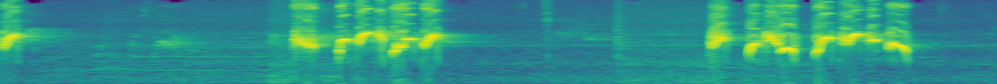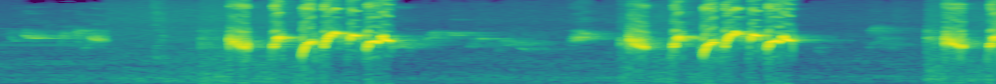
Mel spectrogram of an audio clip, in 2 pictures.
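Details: Red-whiskered bulbul singing the double-note wild-veteran morning song, "âm kép già rừng": short bubbly phrases of slurred whistled notes repeated about every two seconds, with quiet pauses and a few soft chirps between.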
